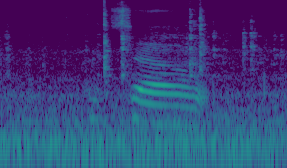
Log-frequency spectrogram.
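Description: A child says a single "so", with a few faint light clicks and taps around it.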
